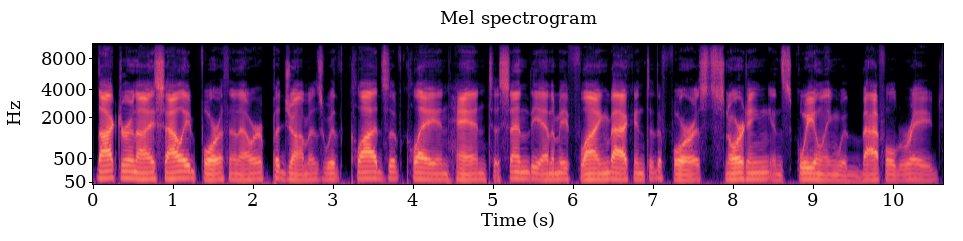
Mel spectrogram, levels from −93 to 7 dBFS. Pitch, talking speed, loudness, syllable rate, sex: 100 Hz, 170 wpm, -20 LUFS, 4.0 syllables/s, male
